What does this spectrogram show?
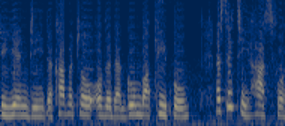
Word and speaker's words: Dagomba: In the following report, we'll break it all down in Yendi, the capital of the Dagomba, or better pronounced, Dagomba people.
